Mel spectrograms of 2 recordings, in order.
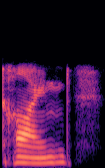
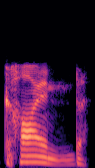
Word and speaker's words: kind: And just everyone remember the D in kind. This is the final consonant of that word kind. So remember, you must pronounce the D sound. So I'm kind kind of on the fence about that. Kind of on the fence. Okay? Don't need to over pronounce it, but it must be there.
